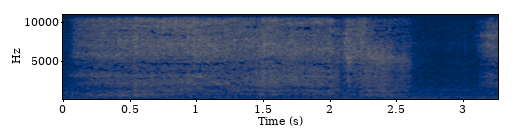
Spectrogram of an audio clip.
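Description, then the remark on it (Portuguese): A long, breathy snake-like hiss pushed through the teeth, the sound of Bhima controlling himself, held steadily for about two and a half seconds before tapering off, fairly loud with no talking. “Realmente, Bima se controlando muito faz de novo aquele barulho de controle como se fosse uma cobra”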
